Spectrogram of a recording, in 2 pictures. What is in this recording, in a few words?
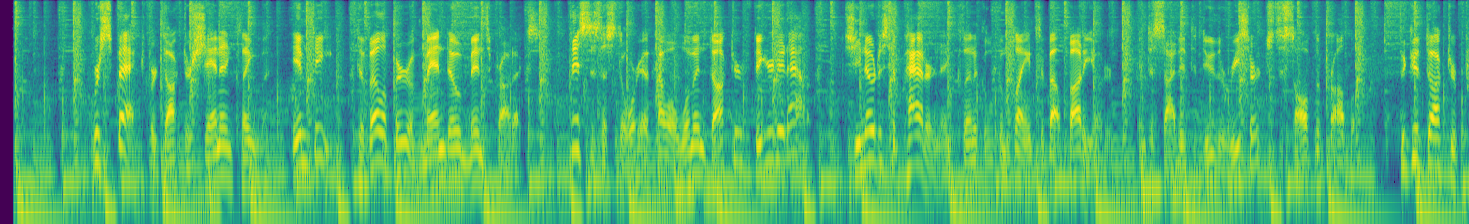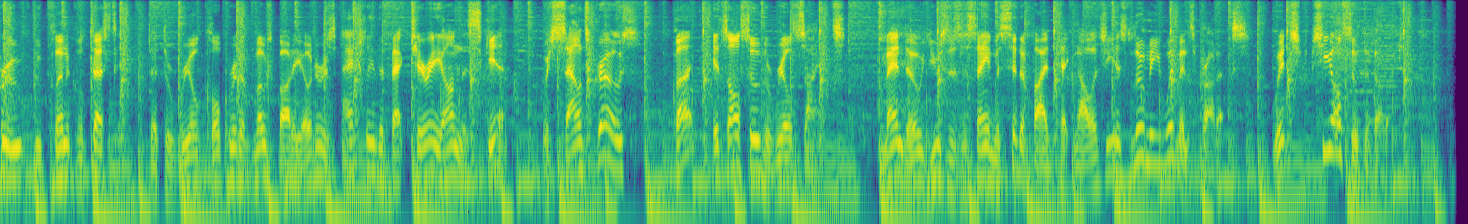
Explainer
